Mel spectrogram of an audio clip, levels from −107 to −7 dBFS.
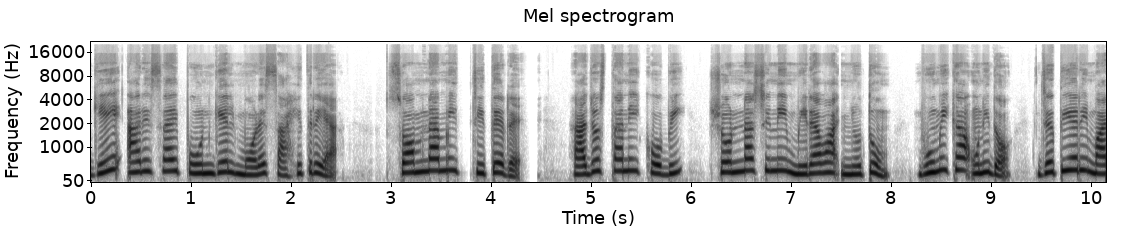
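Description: From 2.37 to 3.82 s the speech hits repeated stalls (stutter): fifteen brief hold-ups where packets arrived late, the jitter buffer emptied, and the receiver stretched the last sound to cover each wait. The fills total 263 ms, about 18% of that stretch, the longest 87 ms, with nothing lost. It drags and catches. A spectrogram shows short runs of frozen, smeared harmonics breaking the normal flow, and the waveform shows repeated near-copies of cycles.

At 4.32 s a call audio freeze holds the sound for 158 ms, until 4.49 s. A brief buzzy or hissy continuation of the last sound fades, then about 130 ms of silence follows before speech resumes where it left off, so a gap is inserted and nothing is skipped. The likely cause is packets held up in transit, adding 158 ms of delay. On a spectrogram, a decaying smear gives way to a blank vertical band. The waveform tapers to a flat line.

From 5.38 to 5.81 s a jitter buffer slow-down plays the speech at 90% speed while the pitch holds, adding 52 ms. 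To rebuild its reserve, the receiver repeated single pitch periods over and over, so sounds are drawn out. On a spectrogram, harmonic lines stay level in frequency but features spread wider in time. In the waveform, repeated identical cycles appear in runs.

From 7.67 to 9.73 s a jitter buffer speed-up runs the speech at 109% speed at unchanged pitch, cutting roughly a fifth of a second in total. Too much audio had built up in the buffer, so the receiver trimmed short pieces of one or a few pitch periods again and again, and the delivery sounds hurried. A spectrogram shows compressed syllables with level harmonics. The waveform shows slight discontinuities where cycles were removed.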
